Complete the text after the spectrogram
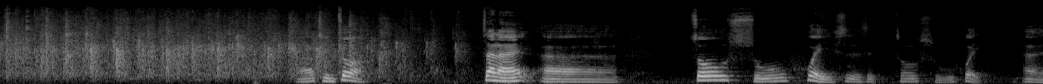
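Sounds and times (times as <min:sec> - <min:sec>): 
warm audience applause: 0:00.0 - 0:04.8
speech: 0:03.0 - 0:03.8, 0:04.8 - 0:06.3, 0:06.9 - 0:10.4.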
